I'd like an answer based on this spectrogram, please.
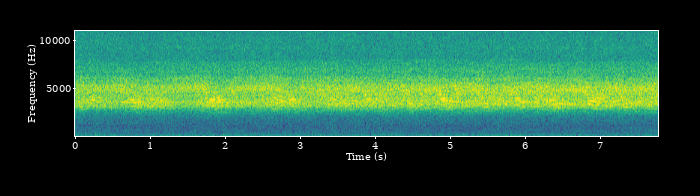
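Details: Neotibicen pruinosus and Neotibicen tibicen cicadas calling as sunset light falls on an old tobacco barn in Ballard County, Kentucky, July 31, 2013; an unbroken, high, hissing drone holds steady throughout, with a faint low hum beneath.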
